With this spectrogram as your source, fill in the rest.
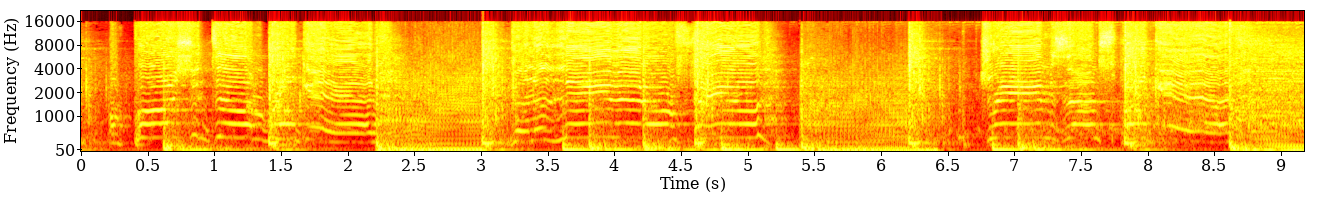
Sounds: music, sound effect, reverberation

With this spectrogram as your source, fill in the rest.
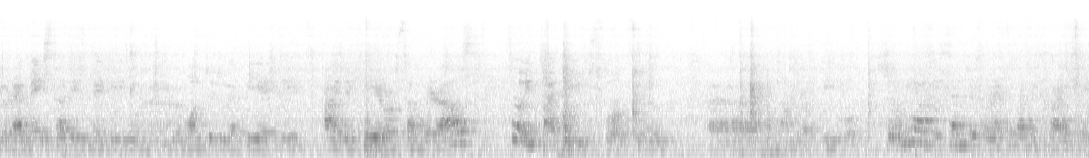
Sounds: speech

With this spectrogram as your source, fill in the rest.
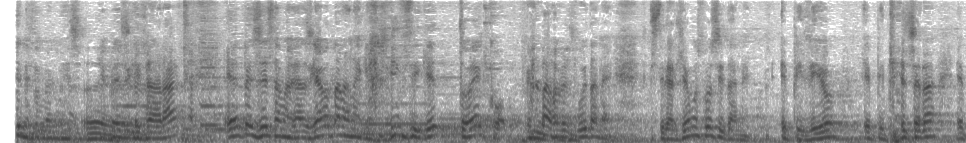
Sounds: laughter, speech, music

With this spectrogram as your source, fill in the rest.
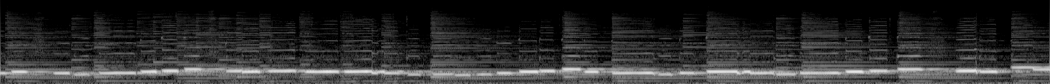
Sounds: playing harpsichord

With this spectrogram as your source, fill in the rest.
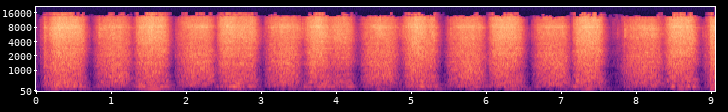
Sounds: wood, sawing

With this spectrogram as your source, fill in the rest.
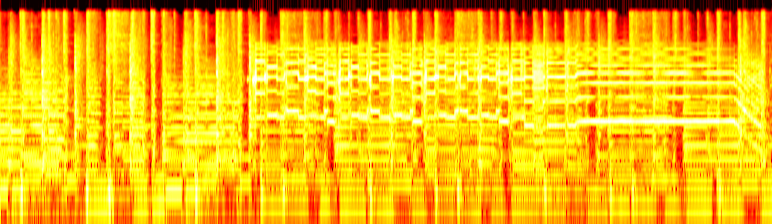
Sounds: strum, guitar, music, electric guitar, plucked string instrument, acoustic guitar, musical instrument

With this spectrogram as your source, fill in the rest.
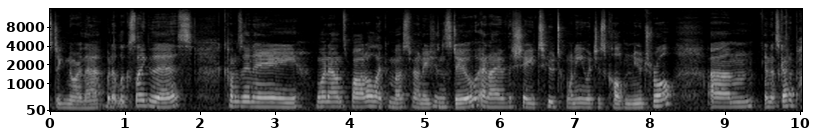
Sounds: speech

